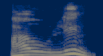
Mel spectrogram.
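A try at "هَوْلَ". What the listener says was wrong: লাম জাবার লা, লিন কেন পড়ছে?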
